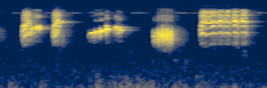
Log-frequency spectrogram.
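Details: Long-tailed Shrike in a master recording used for songbird training: five raspy, buzzy bursts with short gaps, the last a longer warbling, trilled phrase.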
